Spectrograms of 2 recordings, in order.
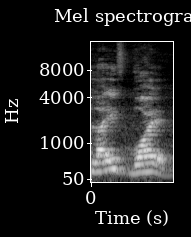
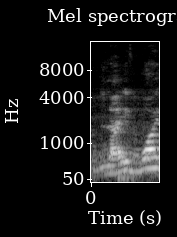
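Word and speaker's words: Lifebuoy: इट्स नॉट लाइफ बॉय, लड़का ही जिंदगी है, ऐसा नहीं है. लाइफ बॉय नहीं रहता, वो ये वाला बॉय है लाइफ बॉय.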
